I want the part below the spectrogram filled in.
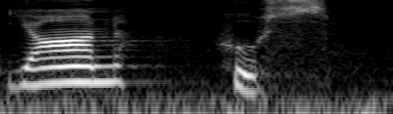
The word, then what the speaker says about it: Jan Hus: But one idea is that he was inspired by a 15th century Catholic priest named Jan Hus. It's spelled J-A-N, Jan, H-U-S, Hus.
